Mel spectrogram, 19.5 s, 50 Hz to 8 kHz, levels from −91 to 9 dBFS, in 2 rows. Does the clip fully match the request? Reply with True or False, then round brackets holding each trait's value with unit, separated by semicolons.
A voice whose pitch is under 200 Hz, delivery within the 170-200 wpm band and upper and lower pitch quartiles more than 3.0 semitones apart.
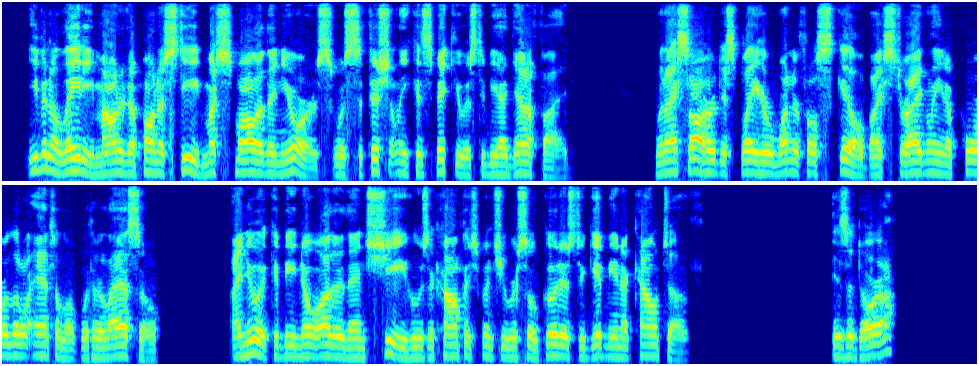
False (135 Hz; 175 wpm; 2.7 semitones)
